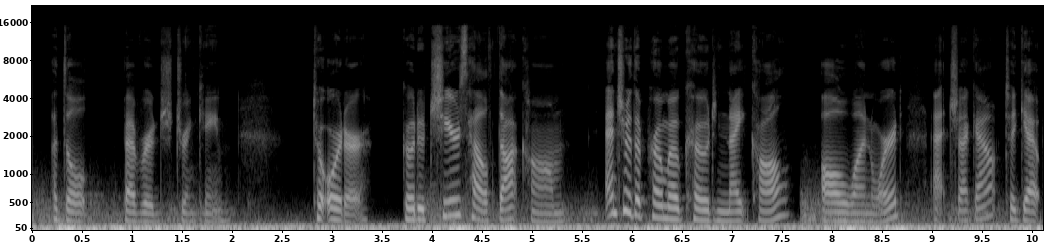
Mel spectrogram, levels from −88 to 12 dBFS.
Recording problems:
low rumble; faint; throughout; 20 dB below the speech

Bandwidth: 15 kHz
